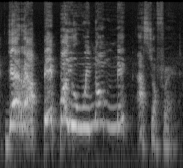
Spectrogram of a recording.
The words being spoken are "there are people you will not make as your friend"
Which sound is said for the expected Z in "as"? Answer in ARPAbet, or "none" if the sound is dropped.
S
